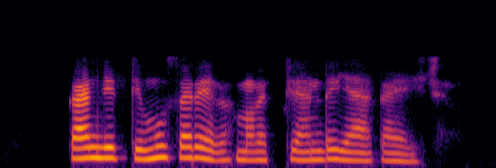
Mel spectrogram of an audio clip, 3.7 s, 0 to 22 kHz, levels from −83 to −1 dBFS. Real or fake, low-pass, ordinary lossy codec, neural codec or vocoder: fake; 5.4 kHz; Opus, 32 kbps; codec, 16 kHz, 0.8 kbps, ZipCodec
